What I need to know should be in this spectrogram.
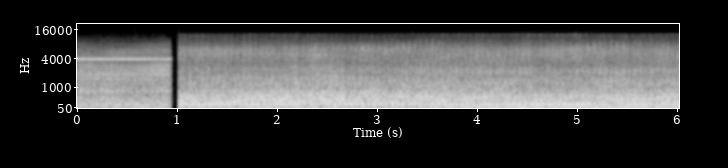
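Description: A helicopter's engine whines and its rotor thumps steadily nearby.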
